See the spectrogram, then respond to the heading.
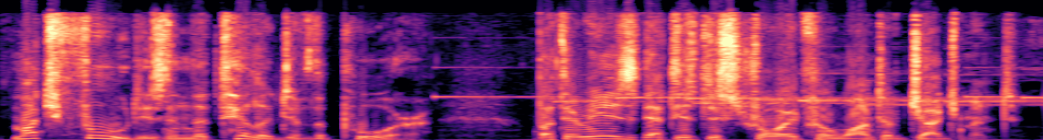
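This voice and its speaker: A man giving a dramatized scripture reading in a measured, declamatory way. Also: mid-range voice, very animated, slight background noise, poor audio. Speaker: scripture reader. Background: background music.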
